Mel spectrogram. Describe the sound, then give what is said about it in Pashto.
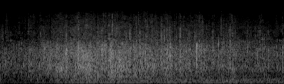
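A standing audience at a US presidential nominating convention gives thick, sustained applause, many hands clapping in a continuous roar that swells slightly mid-way and stays steady to the end. “البته ټول د غونډې ګډونوال ولاړ دي او چک چک کوي.”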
